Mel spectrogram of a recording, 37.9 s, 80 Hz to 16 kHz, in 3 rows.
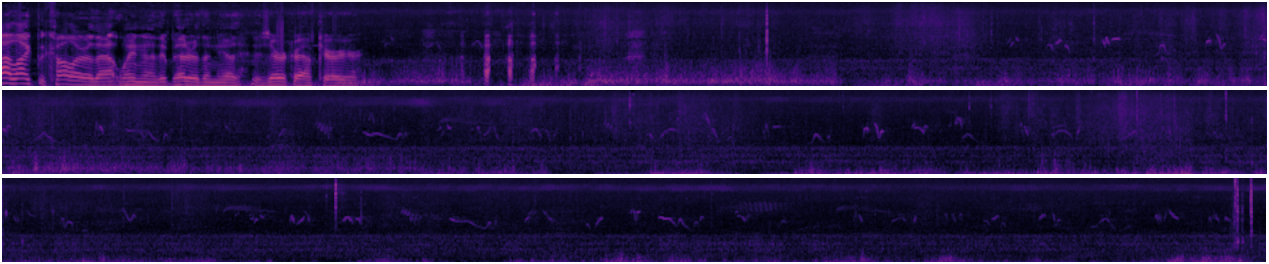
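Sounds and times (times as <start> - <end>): wind gusting over microphone: 0.0 - 37.9.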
